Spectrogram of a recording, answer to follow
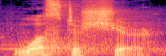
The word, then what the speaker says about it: Worcestershire: Sorry, that's a wrong pronunciation. The correct pronunciation is Worcestershire.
